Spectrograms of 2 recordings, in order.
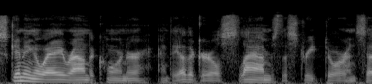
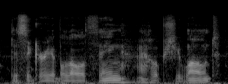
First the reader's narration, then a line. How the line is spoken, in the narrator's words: the little humbug says under her breath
